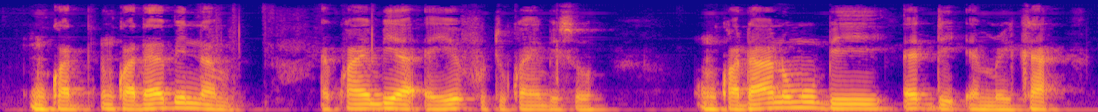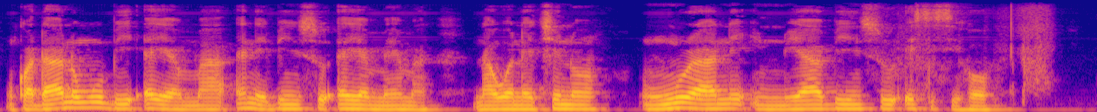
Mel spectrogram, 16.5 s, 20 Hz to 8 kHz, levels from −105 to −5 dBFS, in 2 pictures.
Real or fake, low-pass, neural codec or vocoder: real; 7.2 kHz; none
